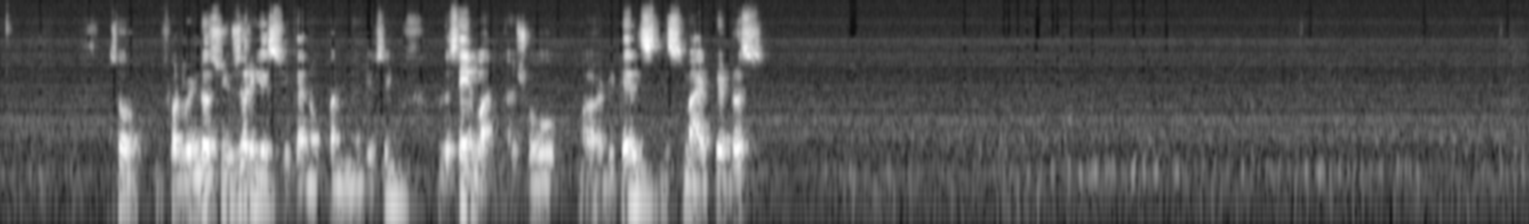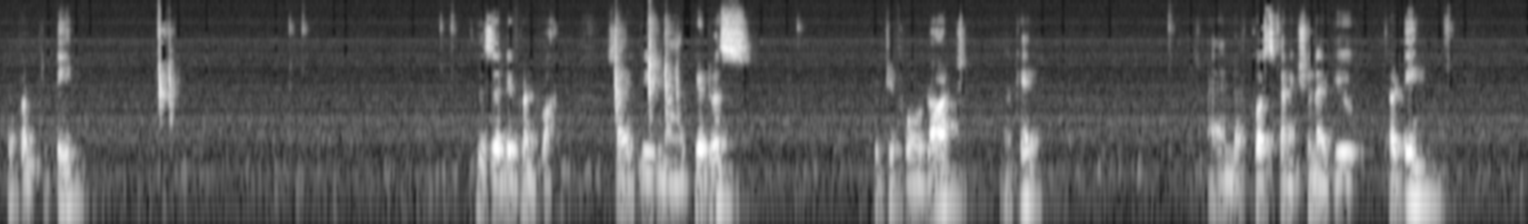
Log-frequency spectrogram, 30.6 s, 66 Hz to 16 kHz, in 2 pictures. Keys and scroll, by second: 21.8 ctrl+v.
